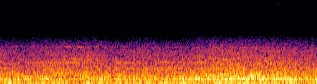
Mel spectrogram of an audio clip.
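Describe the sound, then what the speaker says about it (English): A plane passes overhead as a steady, broad low roar that stays loud and even throughout, with no talking. "and as I approach, plane activity."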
